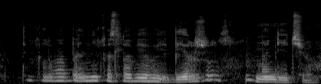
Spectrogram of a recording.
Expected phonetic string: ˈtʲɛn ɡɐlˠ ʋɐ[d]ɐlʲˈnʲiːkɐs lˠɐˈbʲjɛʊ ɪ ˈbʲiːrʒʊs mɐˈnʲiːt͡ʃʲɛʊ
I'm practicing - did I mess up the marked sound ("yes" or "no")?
yes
